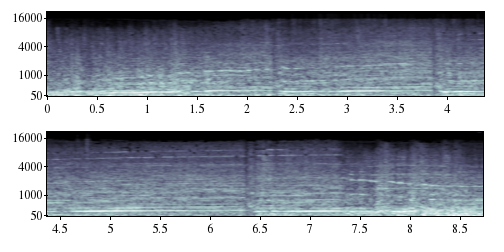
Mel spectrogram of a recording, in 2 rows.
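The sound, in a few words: GT3 race car engine accelerating in the video game Assetto Corsa Competizione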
